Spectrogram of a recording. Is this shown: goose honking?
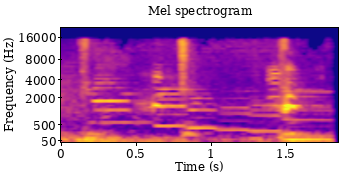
yes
